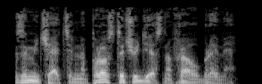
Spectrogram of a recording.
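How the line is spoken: Muttered. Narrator (Russian): пробормотал Лавкач

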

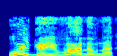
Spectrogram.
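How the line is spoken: Breathless excited shriek. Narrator (Russian): взвизгнула она, тяжело дыша от волнения

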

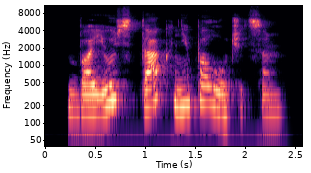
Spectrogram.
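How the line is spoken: Gloomy. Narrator (Russian): мрачно добавил Гордин

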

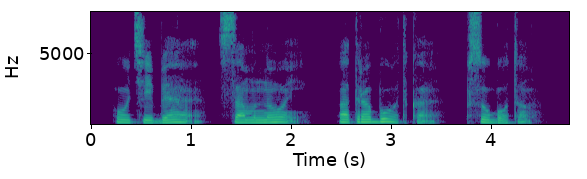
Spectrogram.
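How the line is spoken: Deadly purr in ear. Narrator (Russian): сказал Орион мне на ухо, голосом убийственного мурлыканья

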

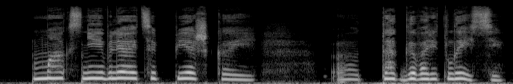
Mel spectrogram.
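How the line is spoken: Thoughtful mutter. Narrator (Russian): задумчиво пробормотала Эмма

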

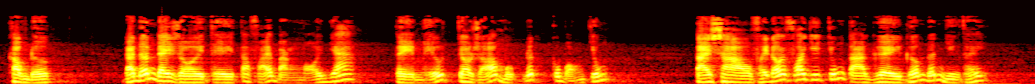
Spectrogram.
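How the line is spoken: Soft. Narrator (Vietnamese): Tiểu Út lúc này khẽ nói

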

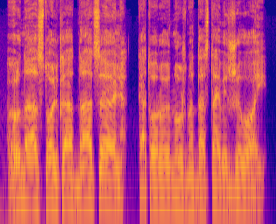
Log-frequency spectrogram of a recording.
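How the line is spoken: Monster's guffaw. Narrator (Russian): хохотал монстр с косой

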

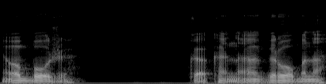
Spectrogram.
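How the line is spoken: Fearful muttering. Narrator (Russian): в страхе пробормотал Федор

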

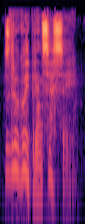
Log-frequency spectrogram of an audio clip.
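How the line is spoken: Sighing. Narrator (Russian): вздохнула

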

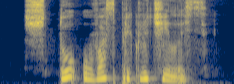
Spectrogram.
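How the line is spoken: Plain. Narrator (Russian): спросила Элизабета Витольдовна

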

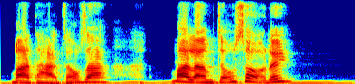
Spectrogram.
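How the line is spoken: Shout. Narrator (Vietnamese): Tôi hét lên

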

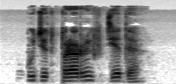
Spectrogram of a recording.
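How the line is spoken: Sigh. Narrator (Russian): вздохнул Николай

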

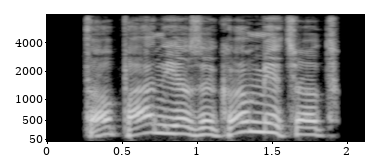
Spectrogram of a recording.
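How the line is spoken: Loud question. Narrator (Russian): спросил громко

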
